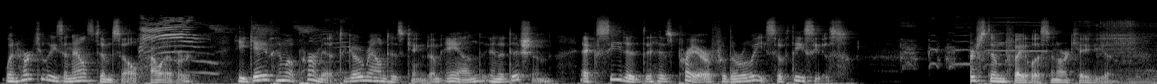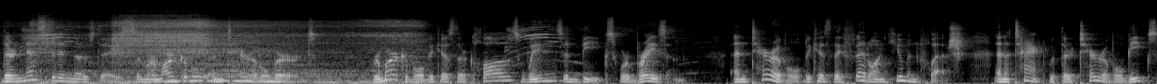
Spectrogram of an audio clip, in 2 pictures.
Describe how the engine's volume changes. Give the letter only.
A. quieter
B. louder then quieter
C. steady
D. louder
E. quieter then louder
B.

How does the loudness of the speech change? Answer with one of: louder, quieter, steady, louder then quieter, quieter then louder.
steady.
